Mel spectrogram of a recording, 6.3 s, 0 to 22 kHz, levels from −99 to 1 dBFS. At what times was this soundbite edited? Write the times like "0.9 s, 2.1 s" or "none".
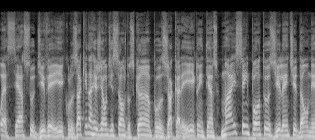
2.5 s, 3.9 s, 4.3 s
